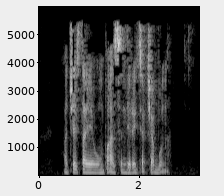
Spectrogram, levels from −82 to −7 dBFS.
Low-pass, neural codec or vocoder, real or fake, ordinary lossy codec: 5.4 kHz; none; real; MP3, 24 kbps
